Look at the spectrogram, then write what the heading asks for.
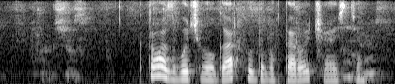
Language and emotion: Russian, neutral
